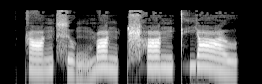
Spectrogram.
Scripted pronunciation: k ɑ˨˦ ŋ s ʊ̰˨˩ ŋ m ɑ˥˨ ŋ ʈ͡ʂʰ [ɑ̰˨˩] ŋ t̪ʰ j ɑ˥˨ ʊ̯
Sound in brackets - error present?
yes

